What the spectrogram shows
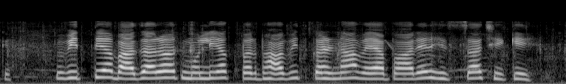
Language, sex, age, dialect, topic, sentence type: Magahi, female, 18-24, Northeastern/Surjapuri, banking, statement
